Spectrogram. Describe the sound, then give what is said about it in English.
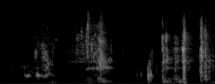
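Someone drinks alkaline water from a bottle, with soft sips and wet gulping sounds followed by a quick run of sharper crackly swallows and bottle crinkles. “Let me hit my water.”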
